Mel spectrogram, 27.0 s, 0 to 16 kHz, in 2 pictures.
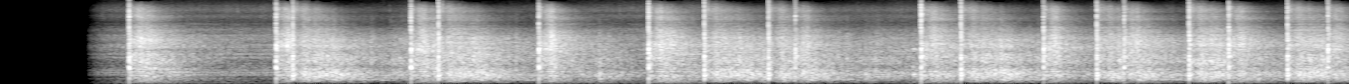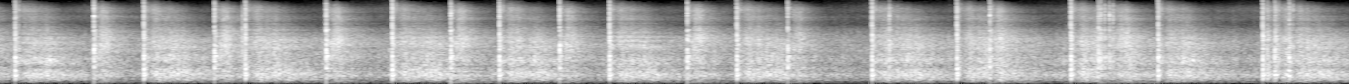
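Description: Polaris 25-shot 30 mm firework cake firing. About a second in, a rising hiss starts. Then comes a rapid, steady series of sharp bangs, roughly one or two a second, with hissing between them.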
